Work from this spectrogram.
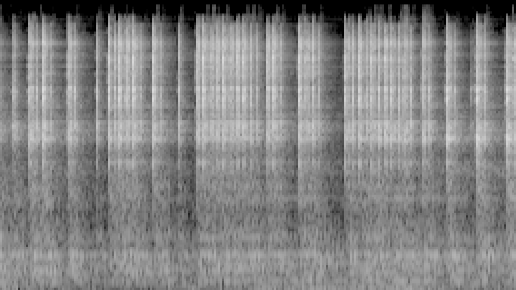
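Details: Neighbor's AC outdoor unit, no fan or compressor running, motor replaced yesterday: sharp fast ratcheting clicks in roughly one-second bursts from inside the unit; stops when the fan starts; repairman couldn't reproduce; cause unknown.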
